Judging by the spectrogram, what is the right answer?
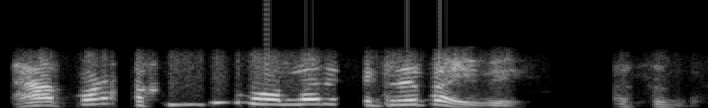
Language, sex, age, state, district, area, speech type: Odia, female, 45-60, Odisha, Puri, urban, conversation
